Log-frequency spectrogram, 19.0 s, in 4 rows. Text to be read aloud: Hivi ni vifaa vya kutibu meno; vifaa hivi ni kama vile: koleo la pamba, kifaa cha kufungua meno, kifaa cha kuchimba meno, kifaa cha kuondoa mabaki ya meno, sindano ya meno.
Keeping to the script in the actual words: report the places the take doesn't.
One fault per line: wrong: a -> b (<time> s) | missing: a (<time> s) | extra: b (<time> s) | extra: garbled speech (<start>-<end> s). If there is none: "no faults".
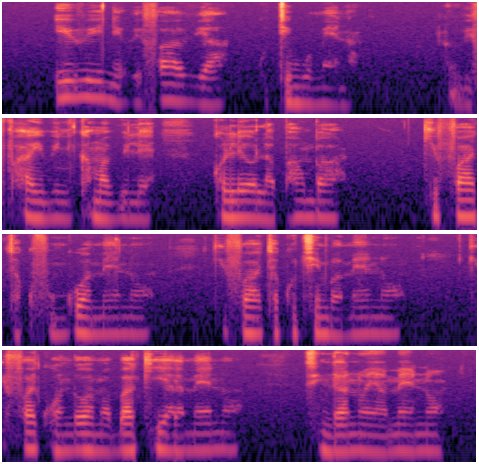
missing: cha (14.6 s)
extra: ya (15.9 s)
